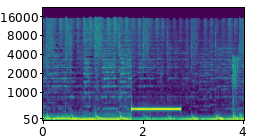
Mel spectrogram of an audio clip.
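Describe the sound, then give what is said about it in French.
A single steady ringback tone of an outgoing phone call placed live to a listener, lasting about a second, sounds clearly over a dense, busy backdrop of music and noise, with no one speaking. “Attention, le téléphone va sonner.”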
